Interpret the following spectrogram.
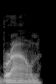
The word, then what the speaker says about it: Braun: of the historical figure Eva Braun pronounced Brown wife of probably one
